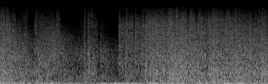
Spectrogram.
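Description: Dense, continuous battle gunfire from a Company of Heroes match, a steady loud wash of overlapping shots with no clear breaks.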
